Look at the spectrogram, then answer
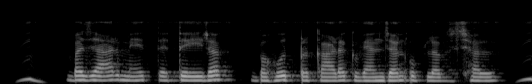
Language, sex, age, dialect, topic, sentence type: Maithili, female, 18-24, Southern/Standard, agriculture, statement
